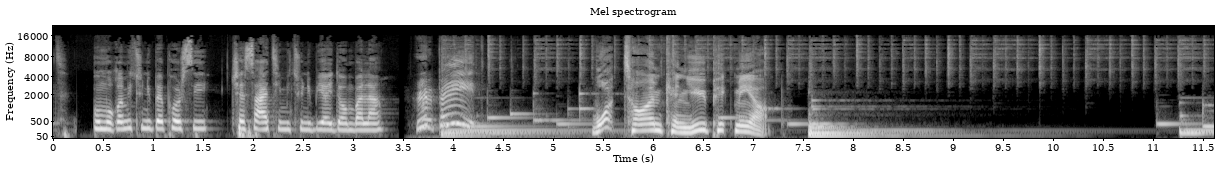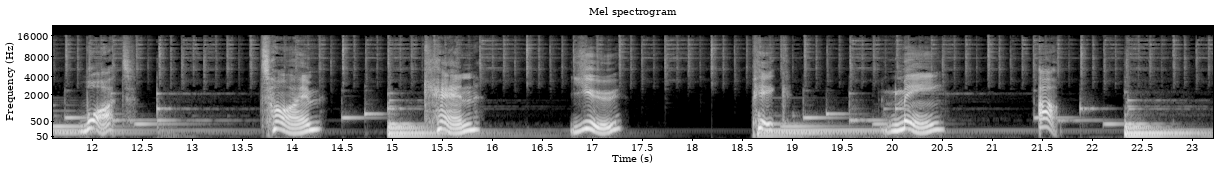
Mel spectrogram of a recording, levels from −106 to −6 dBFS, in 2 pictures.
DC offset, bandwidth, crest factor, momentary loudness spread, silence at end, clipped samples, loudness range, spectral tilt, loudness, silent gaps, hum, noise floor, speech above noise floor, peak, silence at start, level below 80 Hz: under 0.1%; 16 kHz; 18 dB; 22 LU; 0 s; under 0.1%; 8 LU; -5.5 dB/octave; -22 LUFS; 3.46-3.51 s; none; -51 dBFS; 30 dB; -4 dBFS; 0.05 s; -40 dBFS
